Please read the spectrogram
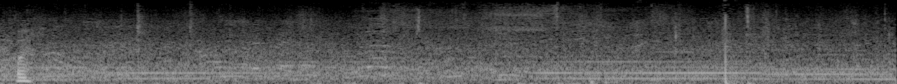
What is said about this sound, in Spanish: Se escucha el rachear de, los costaleros que portan el Santísimo Cristo yacente. Mucho silencio en este esta carrera oficial al paso del Santísimo Cristo yacente.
